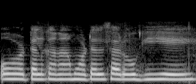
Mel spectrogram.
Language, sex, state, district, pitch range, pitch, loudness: Magahi, female, Bihar, Gaya, 235-240 Hz, 240 Hz, -14 LUFS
